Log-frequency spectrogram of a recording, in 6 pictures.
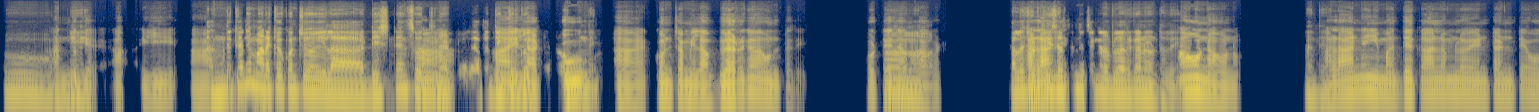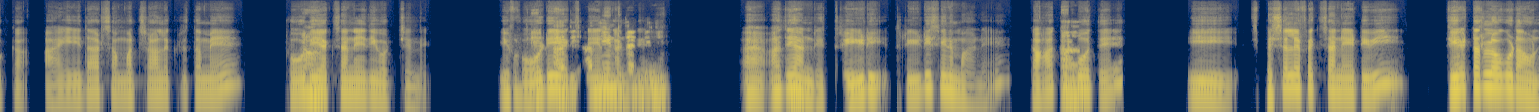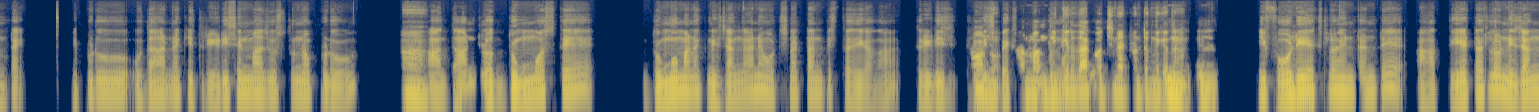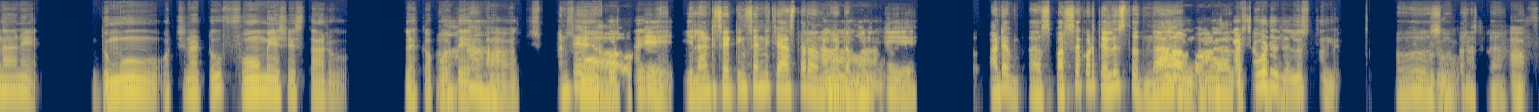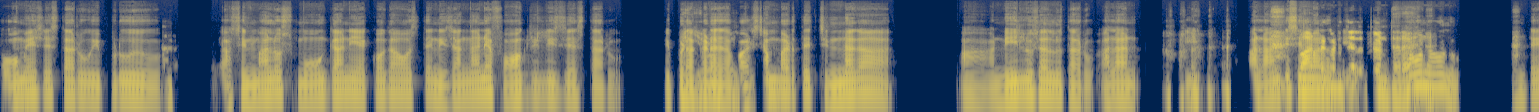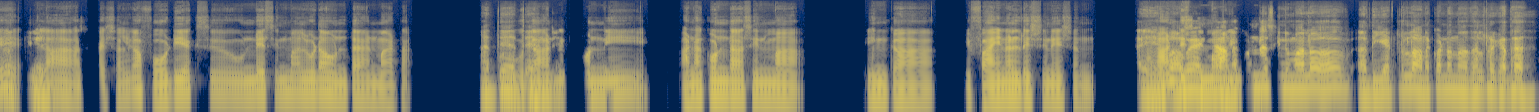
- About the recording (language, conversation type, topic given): Telugu, podcast, బిగ్ స్క్రీన్ అనుభవం ఇంకా ముఖ్యం అనుకుంటావా, ఎందుకు?
- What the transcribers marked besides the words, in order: in English: "బ్లర్‌గా"; in English: "బ్లర్‌గానే"; in English: "ఫోర్ డీఎక్స్"; in English: "ఫోర్ డీఎక్స్"; in English: "థియేటర్‌లో"; other background noise; in English: "త్రీ డీ"; in English: "త్రీ డీ"; in English: "త్రీ డీ స్పెక్ట్స్"; in English: "ఫోర్ డీఎక్స్‌లో"; in English: "థియేటర్‌లో"; other noise; chuckle; in English: "స్మోక్"; in English: "ఫాగ్ రిలీజ్"; laughing while speaking: "వాటర్ కూడా జల్లుతూ ఉంటారా?"; in English: "వాటర్"; in English: "స్పెషల్‌గా ఫోర్"; in English: "ఫైనల్ డెస్టినేషన్"; in English: "థియేటర్‌లో"; laughing while speaking: "అనకొండనొదలరు గదా!"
